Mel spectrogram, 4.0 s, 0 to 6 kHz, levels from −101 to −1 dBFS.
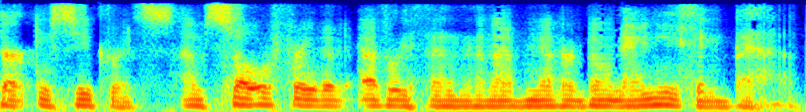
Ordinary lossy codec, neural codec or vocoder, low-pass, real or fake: AAC, 24 kbps; codec, 16 kHz, 1 kbps, FreqCodec, smaller model; 5.4 kHz; fake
